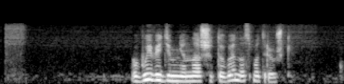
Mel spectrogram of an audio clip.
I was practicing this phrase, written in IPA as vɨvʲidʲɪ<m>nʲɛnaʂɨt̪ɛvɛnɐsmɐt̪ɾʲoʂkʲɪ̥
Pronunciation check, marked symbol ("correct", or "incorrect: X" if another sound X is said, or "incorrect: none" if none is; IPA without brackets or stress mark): correct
